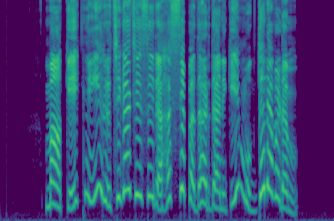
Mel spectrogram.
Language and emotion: Telugu, surprised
